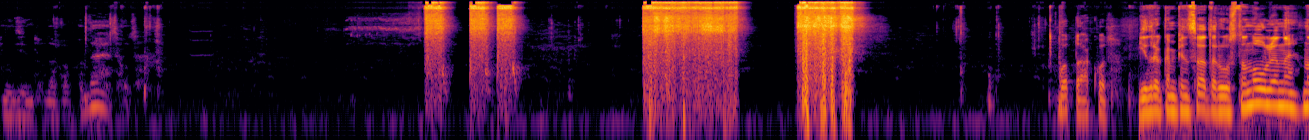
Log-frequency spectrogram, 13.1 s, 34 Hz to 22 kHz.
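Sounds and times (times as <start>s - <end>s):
compressed air hissing blasts: 3.6s - 5.3s, 6.4s - 8.8s.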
